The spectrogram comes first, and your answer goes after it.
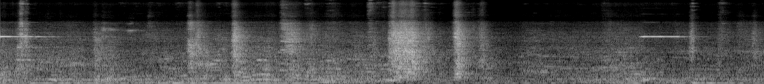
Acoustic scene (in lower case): restaurant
